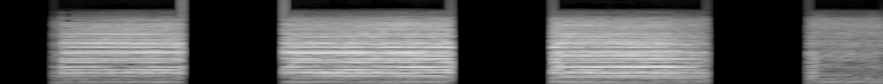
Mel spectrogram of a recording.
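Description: CSX freight locomotive's air horn sounding three loud, steady blasts of under a second each, about half a second apart, as the train comes up to a grade crossing: the crossing warning signal.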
